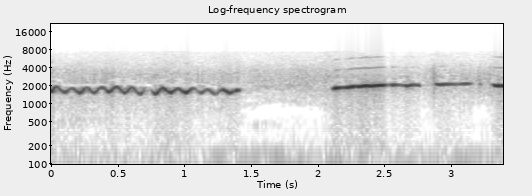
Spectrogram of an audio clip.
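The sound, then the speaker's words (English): A caged bird at a small village inn near the Austrian border sings a clear, high whistled tune: a wavering, trilled phrase, a short pause, then longer steady notes that rise slightly, heard alone with no voices. “You don't like the bird's song, sir?”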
